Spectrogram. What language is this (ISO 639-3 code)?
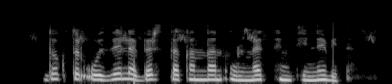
bak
